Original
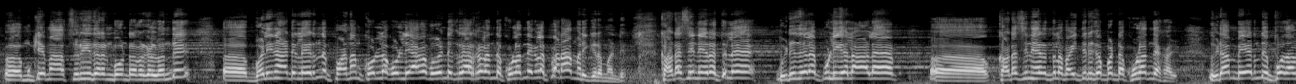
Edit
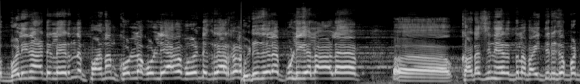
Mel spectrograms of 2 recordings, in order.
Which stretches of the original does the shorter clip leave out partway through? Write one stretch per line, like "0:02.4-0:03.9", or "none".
0:04.8-0:07.8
